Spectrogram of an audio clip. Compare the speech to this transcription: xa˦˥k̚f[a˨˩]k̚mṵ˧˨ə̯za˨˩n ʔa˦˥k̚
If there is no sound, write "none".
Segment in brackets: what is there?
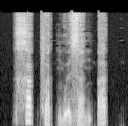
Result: a˨˩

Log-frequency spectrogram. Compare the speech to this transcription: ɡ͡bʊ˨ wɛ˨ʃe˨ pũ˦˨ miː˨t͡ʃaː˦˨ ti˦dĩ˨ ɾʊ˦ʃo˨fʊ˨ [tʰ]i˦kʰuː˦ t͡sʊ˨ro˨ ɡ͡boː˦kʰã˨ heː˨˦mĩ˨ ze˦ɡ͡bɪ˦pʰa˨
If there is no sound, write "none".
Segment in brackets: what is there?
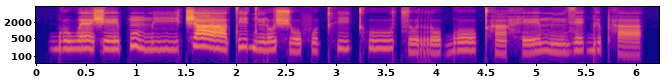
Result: kʰ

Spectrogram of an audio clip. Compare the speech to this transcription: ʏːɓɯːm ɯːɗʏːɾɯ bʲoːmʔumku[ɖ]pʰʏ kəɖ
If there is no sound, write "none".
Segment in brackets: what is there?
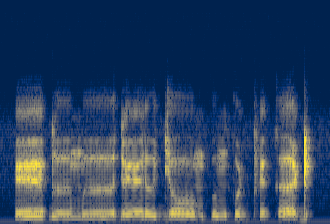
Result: ɖ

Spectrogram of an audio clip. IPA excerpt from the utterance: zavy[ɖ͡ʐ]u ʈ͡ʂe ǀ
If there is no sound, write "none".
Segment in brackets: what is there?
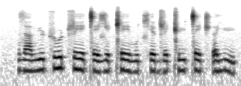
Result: ʈ͡ʂ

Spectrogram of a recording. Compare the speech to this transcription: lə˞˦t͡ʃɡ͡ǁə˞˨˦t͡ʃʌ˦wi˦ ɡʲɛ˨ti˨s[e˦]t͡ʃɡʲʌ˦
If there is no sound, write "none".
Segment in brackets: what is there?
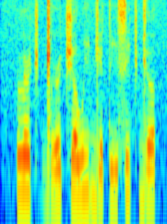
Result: i˦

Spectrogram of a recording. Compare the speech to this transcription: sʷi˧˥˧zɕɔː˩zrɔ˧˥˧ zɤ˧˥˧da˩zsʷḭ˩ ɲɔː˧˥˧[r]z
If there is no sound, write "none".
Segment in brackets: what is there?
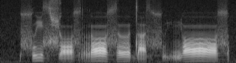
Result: none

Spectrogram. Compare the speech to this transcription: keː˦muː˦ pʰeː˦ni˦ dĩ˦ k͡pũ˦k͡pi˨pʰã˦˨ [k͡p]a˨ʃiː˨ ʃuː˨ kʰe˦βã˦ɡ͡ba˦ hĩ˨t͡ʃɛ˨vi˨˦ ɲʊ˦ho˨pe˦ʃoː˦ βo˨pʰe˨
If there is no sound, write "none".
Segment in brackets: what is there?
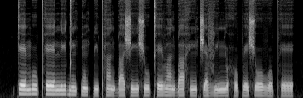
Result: ɡ͡b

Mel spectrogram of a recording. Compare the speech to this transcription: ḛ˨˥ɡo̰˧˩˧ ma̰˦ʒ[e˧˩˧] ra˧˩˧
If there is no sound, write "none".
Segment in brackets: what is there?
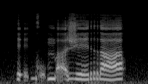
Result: e˧˩˧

